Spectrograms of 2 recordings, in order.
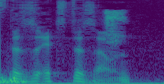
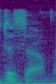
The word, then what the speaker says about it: DAZN: Yeah, but it's DAZN. – Okay, it is DAZN, that's true. – You know what DAZN rhymes with, right? – No. – Calzone!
